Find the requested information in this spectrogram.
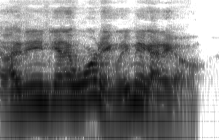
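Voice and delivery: mildly outraged pushback; indignant protest. Retold or imitated. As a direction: protest being thrown out. Retold protest at being ejected.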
